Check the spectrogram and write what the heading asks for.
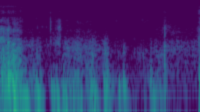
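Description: Footsteps in snow, a few irregular steps, loudest at the start and fainter after about a second.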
